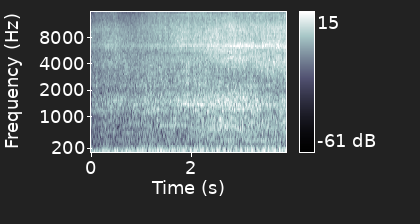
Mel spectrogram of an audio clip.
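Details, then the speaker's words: 1953 Ford Customline flathead V8, first start, fuel pump working but carburetor bowl leaking fuel: deep, even low rumble with a steady beat, no misses or knocks; normal idle. "Power on. Whoa. Whoa, baby. Yeah. Listen to that thing. Holy crap."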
